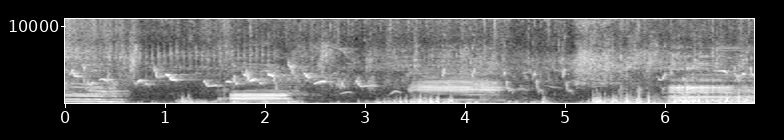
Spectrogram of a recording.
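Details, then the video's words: Cattle roaming toward a very wide pasture, several overlapping moos of differing pitch, some low and drawn out, one higher and wavering, with birds chirping brightly throughout the background. "Suara sapi moo yang sedang berkeliaran menuju Padang rumput yang sangat luas"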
